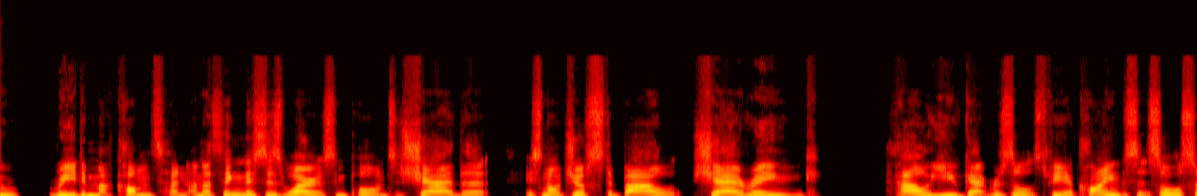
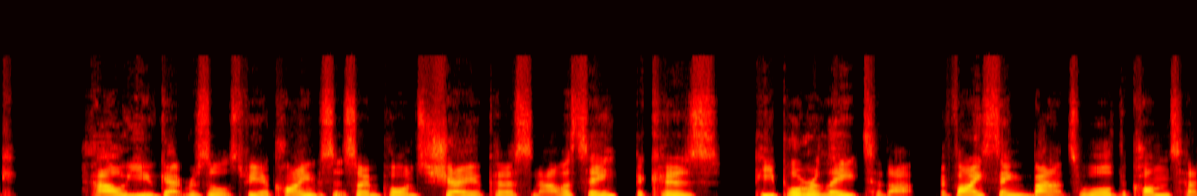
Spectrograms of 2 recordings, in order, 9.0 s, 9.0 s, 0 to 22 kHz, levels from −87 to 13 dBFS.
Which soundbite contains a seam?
second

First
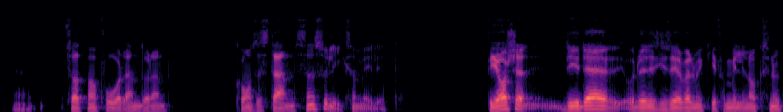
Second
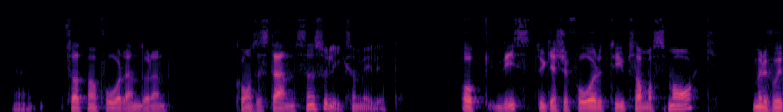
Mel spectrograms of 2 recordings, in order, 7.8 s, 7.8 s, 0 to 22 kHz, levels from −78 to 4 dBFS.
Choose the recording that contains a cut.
second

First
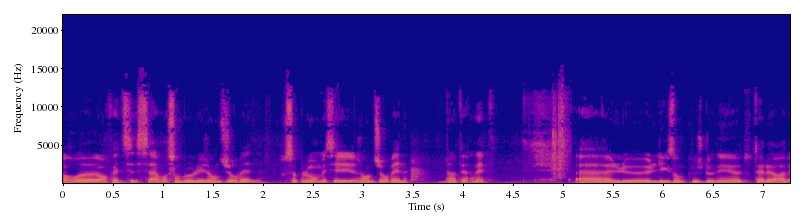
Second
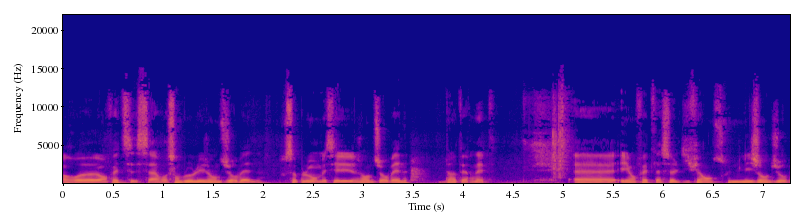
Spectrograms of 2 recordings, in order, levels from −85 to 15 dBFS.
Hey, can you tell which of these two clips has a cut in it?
first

